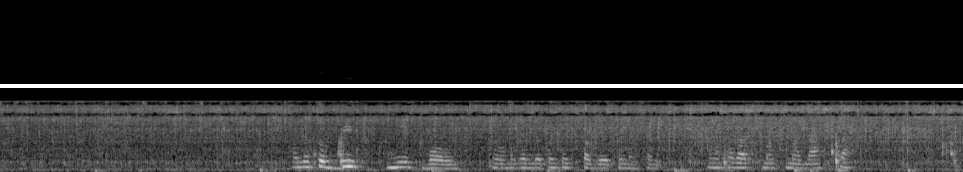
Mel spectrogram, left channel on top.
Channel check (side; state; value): left; silent; 60 dB below the other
